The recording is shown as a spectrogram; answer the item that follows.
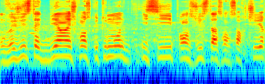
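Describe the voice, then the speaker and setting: Ordinary pitch variation runs through this man's speech. He keeps a fairly quick pace. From Paris, 19th arrondissement. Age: 20s. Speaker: young local resident interviewed. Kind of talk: street interview.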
